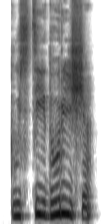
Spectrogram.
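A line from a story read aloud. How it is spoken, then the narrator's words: Hissed. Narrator (Russian): прошипел он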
